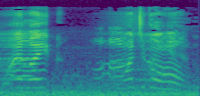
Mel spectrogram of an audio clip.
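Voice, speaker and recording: Very high-pitched anxious young female pony. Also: moderate pace, over a noisy crowd. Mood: anxious pleading. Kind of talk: audio drama acting.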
